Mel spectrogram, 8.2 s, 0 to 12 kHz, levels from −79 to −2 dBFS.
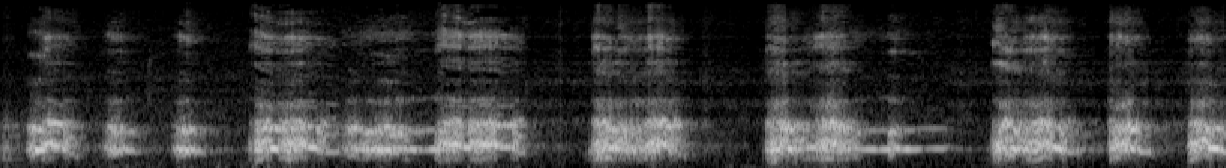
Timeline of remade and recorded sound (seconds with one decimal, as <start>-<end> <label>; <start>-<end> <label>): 0.0-3.5 recorded; 3.5-5.6 remade; 5.6-6.3 recorded; 6.3-8.2 remade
